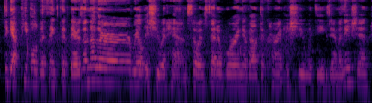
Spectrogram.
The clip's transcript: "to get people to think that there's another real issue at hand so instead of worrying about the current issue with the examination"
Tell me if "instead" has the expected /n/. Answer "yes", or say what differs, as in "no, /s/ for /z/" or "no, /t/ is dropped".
yes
